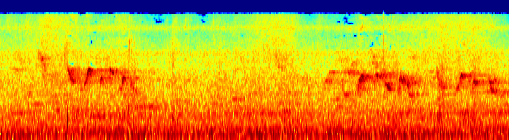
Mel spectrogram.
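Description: Small birds chirping in two short clusters of quick, high notes over steady outdoor background rumble, with a single sharp tap about a second in.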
